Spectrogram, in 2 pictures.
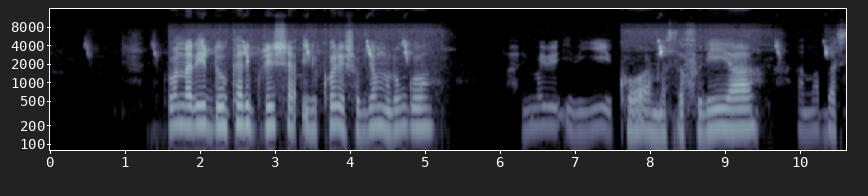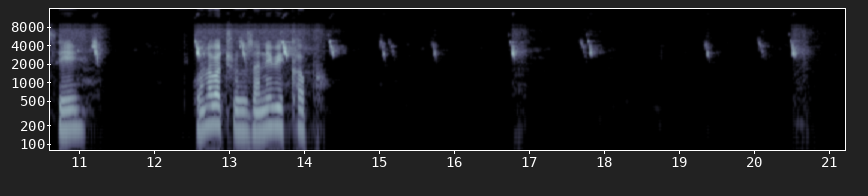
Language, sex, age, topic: Kinyarwanda, female, 18-24, finance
